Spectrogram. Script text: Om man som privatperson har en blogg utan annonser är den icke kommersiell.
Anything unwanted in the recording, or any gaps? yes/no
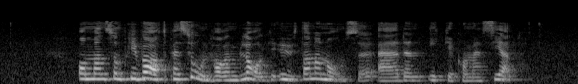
no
